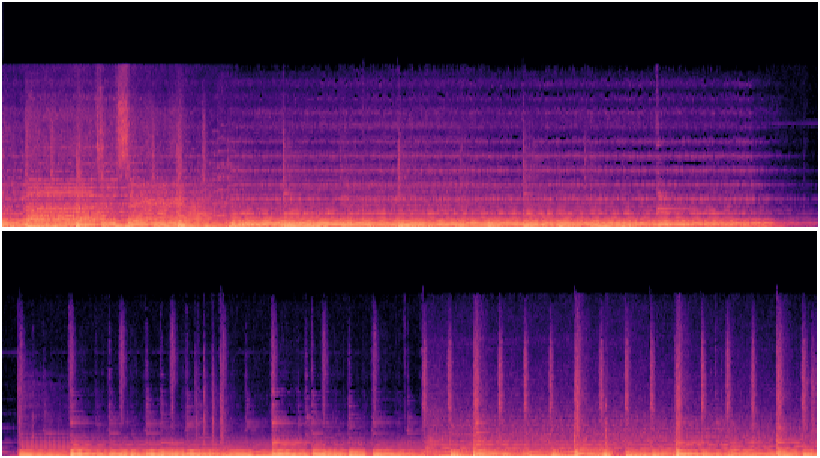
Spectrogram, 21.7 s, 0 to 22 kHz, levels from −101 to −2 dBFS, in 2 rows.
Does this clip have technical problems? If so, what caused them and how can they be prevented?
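Yes. Throughout the clip there is overlap-add ripple: the level pulses by about 11 dB roughly 300 times a second, giving a metallic buzz. It comes from windowed frames recombined with an overlap whose gains don't sum evenly. Unlike a slow tremolo effect, it runs at the frame rate and never changes speed. To prevent it, pair window shape and hop size so overlapping windows sum to a constant gain.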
